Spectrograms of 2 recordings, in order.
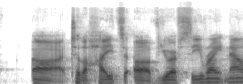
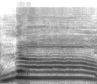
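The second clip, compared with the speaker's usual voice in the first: high shouted no of despair; screaming no; 11 semitones higher, 4 dB louder than usual. Retold or imitated. Fan mimicking Juggernaut fans' high desperate scream. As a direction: yell it like your fighter just fell. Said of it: "They're screaming".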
